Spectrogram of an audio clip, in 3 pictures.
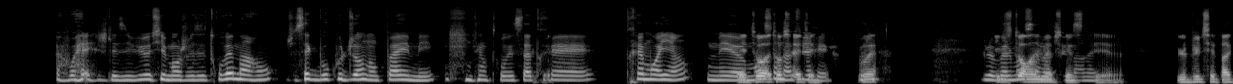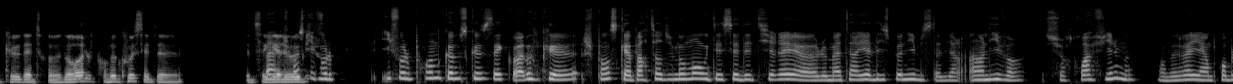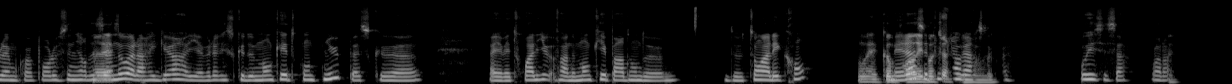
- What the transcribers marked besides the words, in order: laughing while speaking: "Ouais"; chuckle; stressed: "que"; tapping; other background noise; unintelligible speech
- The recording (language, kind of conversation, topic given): French, podcast, Comment choisis-tu ce que tu regardes sur une plateforme de streaming ?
